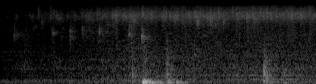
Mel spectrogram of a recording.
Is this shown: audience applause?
no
